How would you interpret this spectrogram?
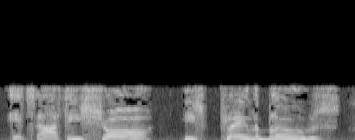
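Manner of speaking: high, slow, drawn-out announcement; delighted exclamation. A narrator's reading. Wireless operator finding jazz on the dial, delighted. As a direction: draw it out in delight.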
